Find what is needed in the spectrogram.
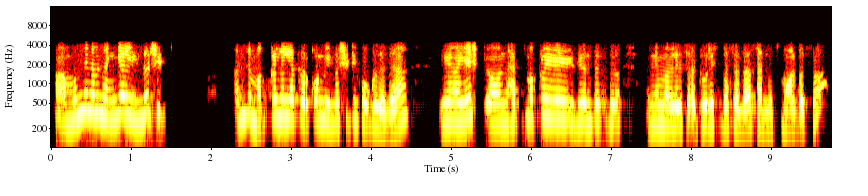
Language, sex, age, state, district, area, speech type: Kannada, female, 45-60, Karnataka, Dharwad, rural, conversation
